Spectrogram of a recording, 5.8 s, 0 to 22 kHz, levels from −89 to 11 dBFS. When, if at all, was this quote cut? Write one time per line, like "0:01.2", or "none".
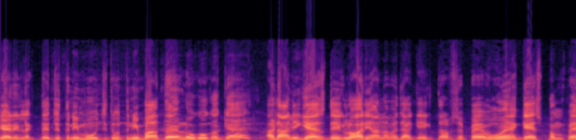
0:02.5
